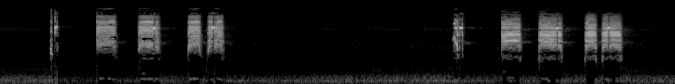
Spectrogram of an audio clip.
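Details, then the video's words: Black francolins in Nawabshah, Pakistan, three calling together in a competition: two series of harsh, grating, broadband notes, each opening with a short sharp note followed by four buzzy bursts, about two seconds apart, over a low background hum. "Teen Teeter Ek Sath Awaz Competition | Black Francolin | Black Partridge"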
